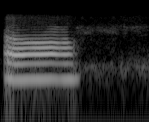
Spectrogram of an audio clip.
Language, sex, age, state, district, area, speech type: Assamese, female, 18-30, Assam, Sivasagar, rural, conversation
